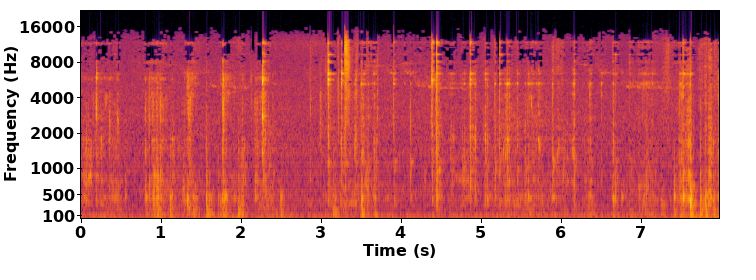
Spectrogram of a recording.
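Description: Steel bolts and nuts clicking and rattling against each other and the steel roller mount as they are handled and threaded in by hand: a run of small, irregular metallic clicks.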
